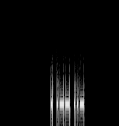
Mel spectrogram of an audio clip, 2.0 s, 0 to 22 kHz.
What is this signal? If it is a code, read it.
Morse code, heard as a keyed tone, about 50 wpm, 700 Hz. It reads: EWU
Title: Three Challenging Letter-Number Combinations 50wpm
